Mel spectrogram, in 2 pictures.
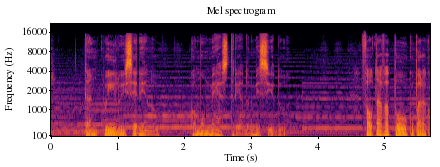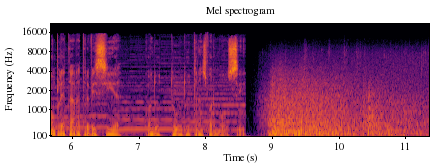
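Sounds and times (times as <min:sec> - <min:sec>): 
speech: 0:00.5 - 0:03.6, 0:04.7 - 0:08.7
deep rolling thunder: 0:08.8 - 0:11.3
pouring rain in a heavy thunderstorm: 0:08.8 - 0:11.3.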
